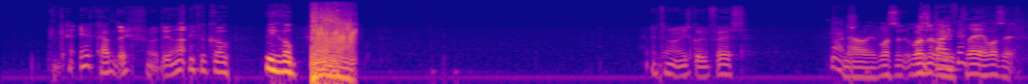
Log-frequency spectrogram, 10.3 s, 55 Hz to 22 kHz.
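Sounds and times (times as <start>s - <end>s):
speech: 0.8s - 3.6s, 6.6s - 7.6s, 8.3s - 10.2s
person's mouth imitating a fart noise: 3.1s - 3.6s.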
